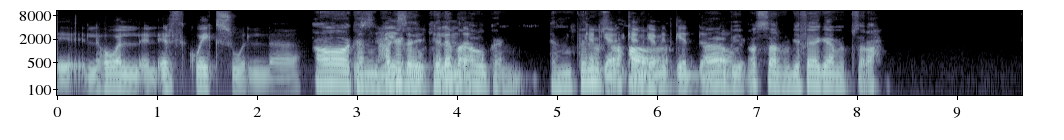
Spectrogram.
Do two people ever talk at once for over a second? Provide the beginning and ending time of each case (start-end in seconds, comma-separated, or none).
3.0-4.2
